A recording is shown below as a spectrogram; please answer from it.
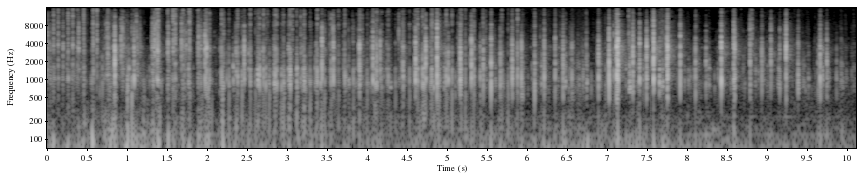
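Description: Fingertips tap and press the buttons of a black hollow plastic gamepad held just above the mic, making rapid, dry clicks. Each click is sharp and bright with almost no ring, and they run in a quick, uneven stream throughout.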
